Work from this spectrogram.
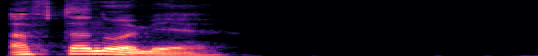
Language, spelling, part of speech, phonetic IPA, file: Russian, автономия, noun, [ɐftɐˈnomʲɪjə], Ru-автономия.ogg
- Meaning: autonomy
